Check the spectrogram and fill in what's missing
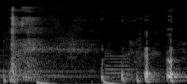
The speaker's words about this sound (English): My wife said my podcast is growing, so she said she hates when I you know, kind of like clear my throat and stuff while I close out.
